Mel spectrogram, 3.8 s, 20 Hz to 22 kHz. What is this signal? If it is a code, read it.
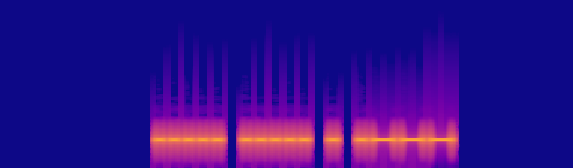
Morse code, heard as a keyed tone, about 25 wpm, 700 Hz. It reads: 55EJ
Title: Four Challenging Letter-Number Combinations 25wpm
